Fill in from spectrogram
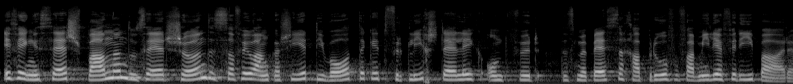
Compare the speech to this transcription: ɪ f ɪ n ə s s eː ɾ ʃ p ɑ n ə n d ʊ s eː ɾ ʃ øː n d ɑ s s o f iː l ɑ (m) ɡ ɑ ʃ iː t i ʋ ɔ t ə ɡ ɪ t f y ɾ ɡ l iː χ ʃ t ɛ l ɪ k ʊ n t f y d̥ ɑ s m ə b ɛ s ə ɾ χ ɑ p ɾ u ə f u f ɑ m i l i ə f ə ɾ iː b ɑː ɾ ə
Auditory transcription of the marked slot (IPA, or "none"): ŋ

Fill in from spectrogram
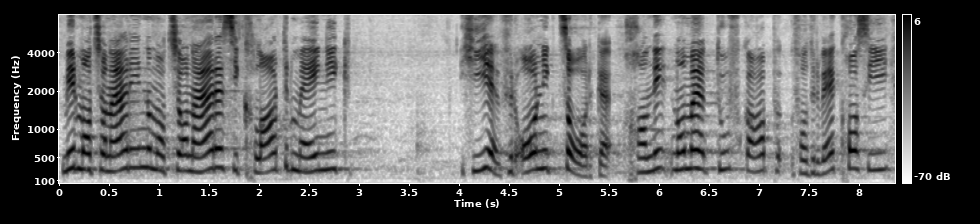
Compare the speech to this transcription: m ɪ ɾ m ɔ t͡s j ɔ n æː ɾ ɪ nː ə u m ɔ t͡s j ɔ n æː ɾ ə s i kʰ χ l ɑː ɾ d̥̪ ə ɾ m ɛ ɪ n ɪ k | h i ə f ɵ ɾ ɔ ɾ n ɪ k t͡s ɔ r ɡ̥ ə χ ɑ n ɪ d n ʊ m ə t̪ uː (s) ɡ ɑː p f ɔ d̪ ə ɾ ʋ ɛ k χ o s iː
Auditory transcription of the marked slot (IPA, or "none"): f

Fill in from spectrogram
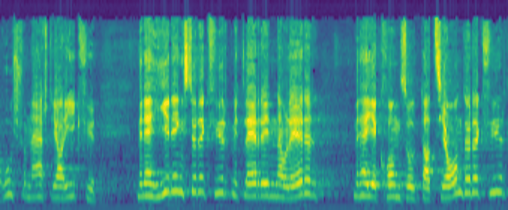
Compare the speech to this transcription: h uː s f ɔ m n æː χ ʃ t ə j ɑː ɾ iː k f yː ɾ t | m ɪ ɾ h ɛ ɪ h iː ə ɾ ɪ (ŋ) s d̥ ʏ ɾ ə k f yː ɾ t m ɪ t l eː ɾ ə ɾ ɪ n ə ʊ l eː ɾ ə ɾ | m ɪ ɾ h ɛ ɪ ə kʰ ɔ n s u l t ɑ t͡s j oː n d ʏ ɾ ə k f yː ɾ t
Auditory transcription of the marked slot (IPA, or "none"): ŋ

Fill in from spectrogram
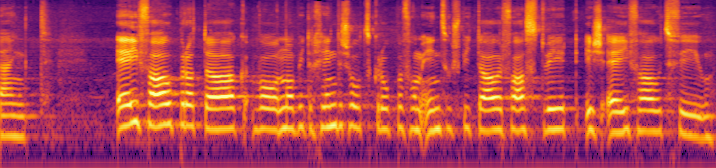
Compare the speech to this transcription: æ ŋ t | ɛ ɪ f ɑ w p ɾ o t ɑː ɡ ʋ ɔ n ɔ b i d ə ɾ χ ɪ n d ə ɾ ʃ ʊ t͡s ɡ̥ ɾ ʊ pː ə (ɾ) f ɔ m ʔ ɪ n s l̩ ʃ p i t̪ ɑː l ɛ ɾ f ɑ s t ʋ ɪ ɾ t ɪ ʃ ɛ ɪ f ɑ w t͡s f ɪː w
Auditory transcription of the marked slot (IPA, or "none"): none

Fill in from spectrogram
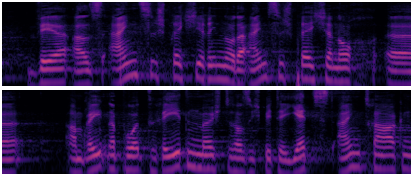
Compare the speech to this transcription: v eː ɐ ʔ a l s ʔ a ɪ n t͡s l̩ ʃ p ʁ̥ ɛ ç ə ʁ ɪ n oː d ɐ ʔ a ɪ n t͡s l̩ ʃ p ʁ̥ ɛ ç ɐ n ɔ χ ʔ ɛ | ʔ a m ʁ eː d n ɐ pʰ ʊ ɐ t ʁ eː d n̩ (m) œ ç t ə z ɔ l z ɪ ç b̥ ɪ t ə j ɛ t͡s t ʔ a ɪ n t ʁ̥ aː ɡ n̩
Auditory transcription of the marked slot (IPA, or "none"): m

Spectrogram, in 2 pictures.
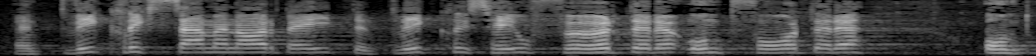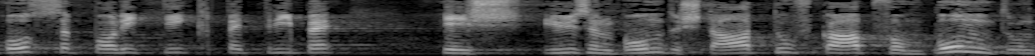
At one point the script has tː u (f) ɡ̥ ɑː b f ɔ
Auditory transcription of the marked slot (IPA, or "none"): f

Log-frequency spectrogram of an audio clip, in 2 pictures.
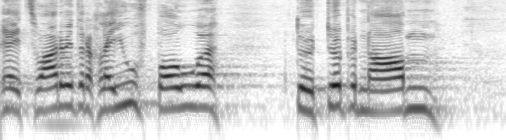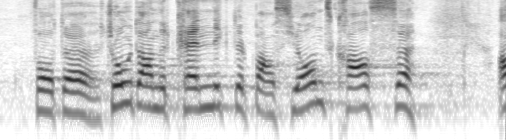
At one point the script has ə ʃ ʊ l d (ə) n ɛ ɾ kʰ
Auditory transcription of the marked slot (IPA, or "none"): ɑ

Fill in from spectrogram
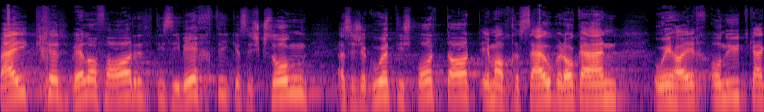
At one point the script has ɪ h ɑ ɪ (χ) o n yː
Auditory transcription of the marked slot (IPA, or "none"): χ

